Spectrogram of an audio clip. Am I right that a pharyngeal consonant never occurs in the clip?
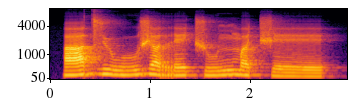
yes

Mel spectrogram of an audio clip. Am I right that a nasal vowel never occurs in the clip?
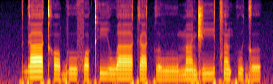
no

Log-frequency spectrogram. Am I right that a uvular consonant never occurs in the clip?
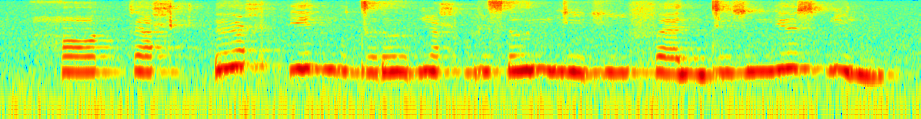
yes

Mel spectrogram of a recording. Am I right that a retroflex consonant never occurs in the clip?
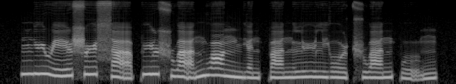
no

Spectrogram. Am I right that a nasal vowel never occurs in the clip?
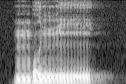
no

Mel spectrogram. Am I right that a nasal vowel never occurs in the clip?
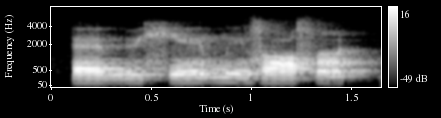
no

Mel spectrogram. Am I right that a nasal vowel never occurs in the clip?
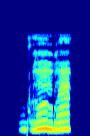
no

